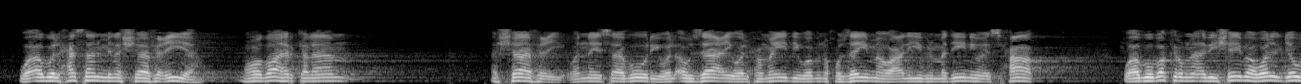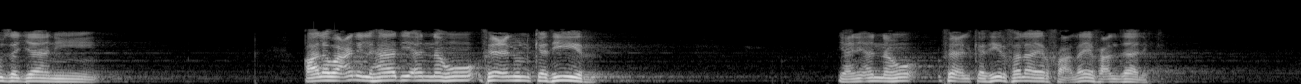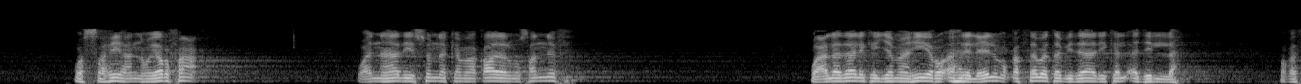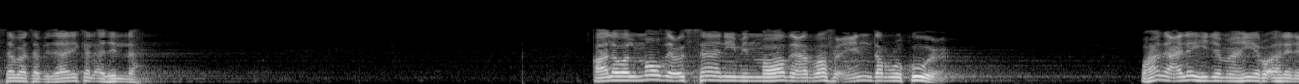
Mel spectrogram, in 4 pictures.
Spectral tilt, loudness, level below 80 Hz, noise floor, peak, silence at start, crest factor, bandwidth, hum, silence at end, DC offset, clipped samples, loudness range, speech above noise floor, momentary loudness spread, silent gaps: -11 dB/octave; -16 LUFS; -54 dBFS; -61 dBFS; 0 dBFS; 0.2 s; 18 dB; 5.4 kHz; none; 0 s; under 0.1%; under 0.1%; 9 LU; 46 dB; 12 LU; none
